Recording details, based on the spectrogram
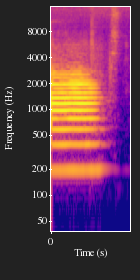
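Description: One low trumpet note A sounds alone, held steadily for well under a second and then fading quickly into silence.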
